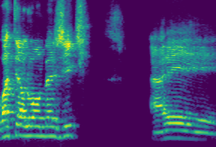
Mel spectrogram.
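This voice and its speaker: A man's fairly high-pitched voice. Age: 30s. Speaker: wellness and nutrition coach. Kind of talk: live cooking class stream. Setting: online live stream with chat. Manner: animated, hesitant with many fillers.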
